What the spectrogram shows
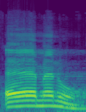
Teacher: آمنوا، مد بدل، والمد البدل هو أن يأتي حرف المد بعد الهمز في نفس الكلم. في رواية حفص التي نقرأ بها يعامل معاملة المد الطبيعي، يعني يمد بمقدار حركتين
